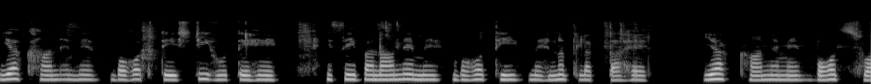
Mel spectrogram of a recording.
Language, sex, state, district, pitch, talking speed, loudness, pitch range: Hindi, female, Bihar, Jamui, 215 Hz, 145 wpm, -24 LUFS, 210-225 Hz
